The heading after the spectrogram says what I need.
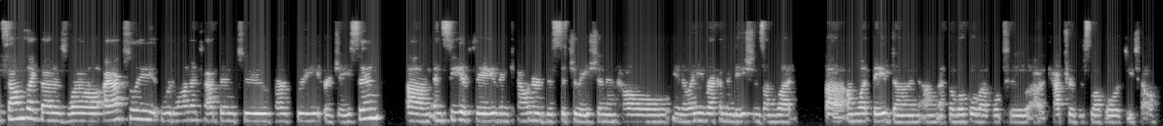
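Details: Adult speaker; ordinary speech.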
